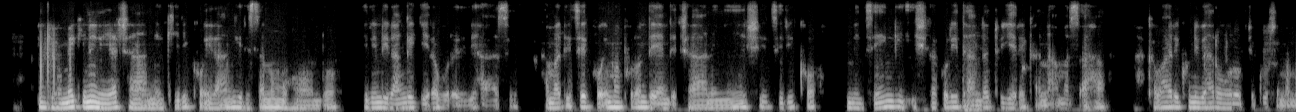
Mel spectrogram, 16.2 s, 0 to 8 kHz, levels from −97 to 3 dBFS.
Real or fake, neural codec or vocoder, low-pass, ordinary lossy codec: real; none; 7.2 kHz; Opus, 32 kbps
